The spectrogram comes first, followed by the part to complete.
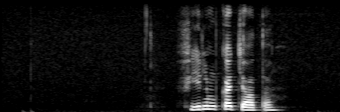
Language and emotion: Russian, neutral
